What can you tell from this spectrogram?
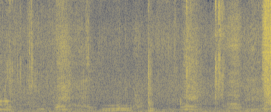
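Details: Sea lions in colonies at Mar del Plata and Necochea, Argentina, giving deep hoarse roaring barks, several overlapping in short bursts, with surf and wind noise beneath and a voice faintly present.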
